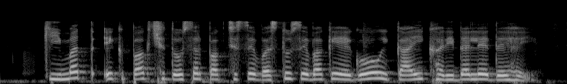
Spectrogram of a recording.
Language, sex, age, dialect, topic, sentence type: Magahi, female, 31-35, Southern, banking, statement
